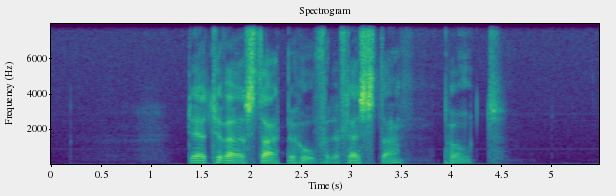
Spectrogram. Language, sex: Swedish, male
